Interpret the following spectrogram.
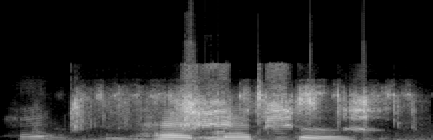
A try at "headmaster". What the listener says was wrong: Bukan headmister ya, headmaster. Ya, headmaster ya, headmaster. Bukan headmister, headmaster. Ya, cara sebut dia memang lain ya. Cara sebut dia memang lain.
